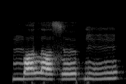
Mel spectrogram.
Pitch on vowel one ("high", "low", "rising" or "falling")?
rising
